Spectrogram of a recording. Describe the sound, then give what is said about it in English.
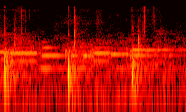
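Dishes knock and clink together at a steady pace while being washed, four distinct impacts about half a second apart, each leaving a faint ringing tone, fairly soft, with no voices. “I need to wash dishes to clear my head.”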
